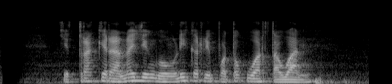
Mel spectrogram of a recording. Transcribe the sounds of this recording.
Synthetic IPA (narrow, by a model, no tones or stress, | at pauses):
t͡ʃit̪ɾakiɾanad͡ʒɨŋɡuŋlikɨrdipɔt̪ɔkuwart̪awan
